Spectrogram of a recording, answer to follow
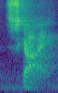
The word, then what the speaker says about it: SCCY: there I came across a company called sky and it's spelled SCC why now I read knows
